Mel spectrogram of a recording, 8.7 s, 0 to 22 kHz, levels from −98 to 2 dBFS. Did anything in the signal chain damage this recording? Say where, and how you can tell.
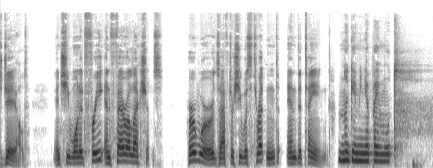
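No, nothing in the signal chain damaged this audio.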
